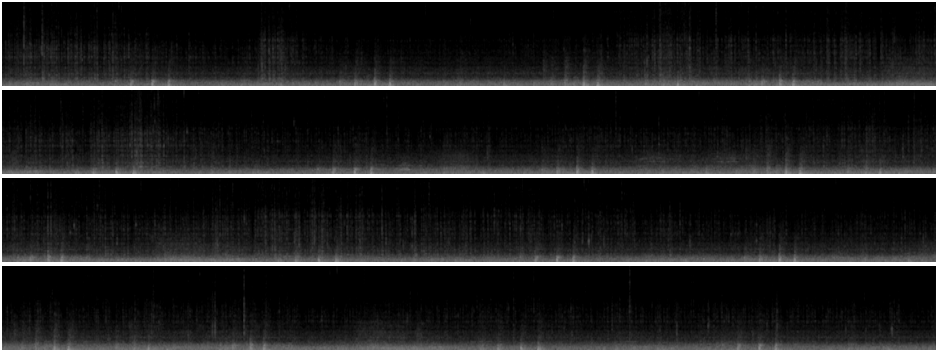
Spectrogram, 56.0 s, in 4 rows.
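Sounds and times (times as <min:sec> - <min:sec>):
train rumble: 0:00.0 - 0:56.0.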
